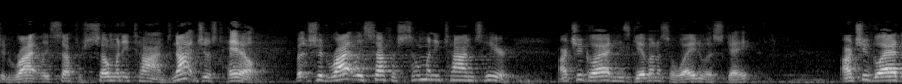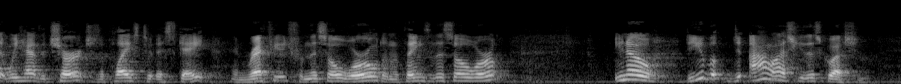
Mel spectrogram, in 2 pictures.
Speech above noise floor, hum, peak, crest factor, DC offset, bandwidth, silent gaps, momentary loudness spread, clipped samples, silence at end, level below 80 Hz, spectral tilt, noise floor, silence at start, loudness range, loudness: 31 dB; none; -2 dBFS; 22 dB; under 0.1%; 8 kHz; none; 12 LU; under 0.1%; 0.35 s; -66 dBFS; -4.5 dB/octave; -53 dBFS; 0 s; 3 LU; -22 LUFS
